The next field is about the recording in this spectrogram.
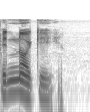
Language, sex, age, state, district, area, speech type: Tamil, male, 45-60, Tamil Nadu, Tiruvannamalai, rural, read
